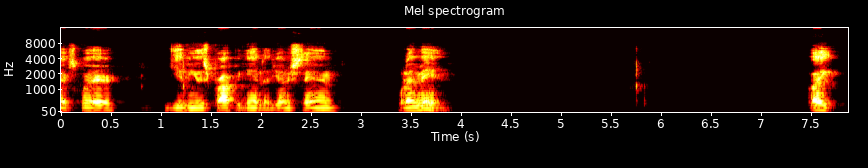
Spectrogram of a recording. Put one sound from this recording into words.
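A young man talks calmly into a close microphone, pausing between phrases.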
